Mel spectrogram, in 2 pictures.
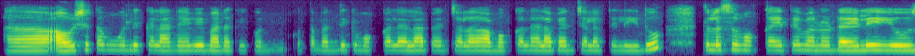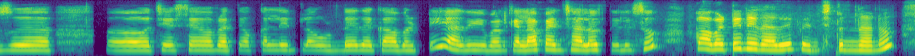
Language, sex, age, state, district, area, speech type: Telugu, female, 18-30, Andhra Pradesh, Palnadu, rural, spontaneous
